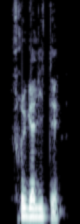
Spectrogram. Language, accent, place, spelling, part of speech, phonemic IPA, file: French, France, Lyon, frugalité, noun, /fʁy.ɡa.li.te/, LL-Q150 (fra)-frugalité.wav
- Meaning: frugality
